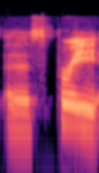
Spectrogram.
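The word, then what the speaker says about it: Spraoi: festival that is called spree uh so it's spelt in a weird um gaelic irish way which is s p or a oh i but it's pronounced spree and it means play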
